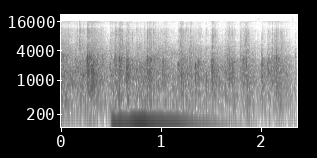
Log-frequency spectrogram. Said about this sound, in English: Clap your hands for that one.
